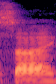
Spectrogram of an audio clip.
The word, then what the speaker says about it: Psi: The Priests of Psi. I think it's a silent P there.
